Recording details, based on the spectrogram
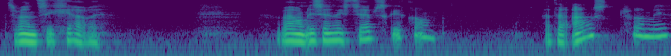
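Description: A woman's voice: fairly low pitch, animated, takes it slowly, vocal fry, dark tone, full character voice. A woman playing a guarded, embittered middle-aged woman in a German radio crime play, terse and solemn. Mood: guarded, bitter.

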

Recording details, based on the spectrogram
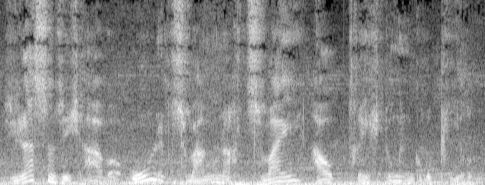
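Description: A man giving a measured, formal reading of an old scholarly text. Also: lowish voice, very animated, background noise. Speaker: reader of quoted text. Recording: music behind the reading.

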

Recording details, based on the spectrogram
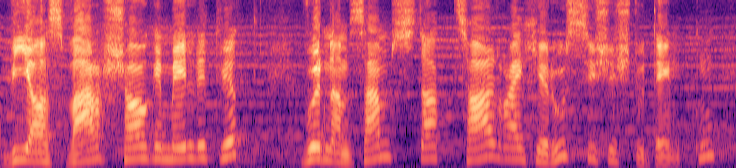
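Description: An actor playing a declamatory reader of old newspaper reports and notices, clipped, in a 1960s radio play. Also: male voice, high-pitched, expressive, unhurried, sharp tone, faint music behind, full character voice. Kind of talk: 1960s radio drama narration, read-out news.

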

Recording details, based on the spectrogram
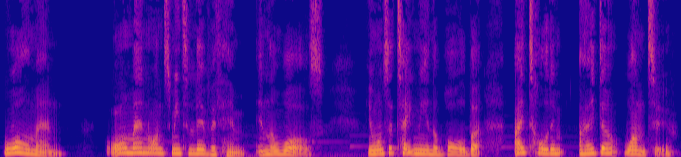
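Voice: mid-range voice, lively intonation, a little slow, gravelly, dark tone, faint music behind, pitched above the performer's own voice. A man voicing a frightened, tearful young boy in a narrated horror story. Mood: upset, pleading.

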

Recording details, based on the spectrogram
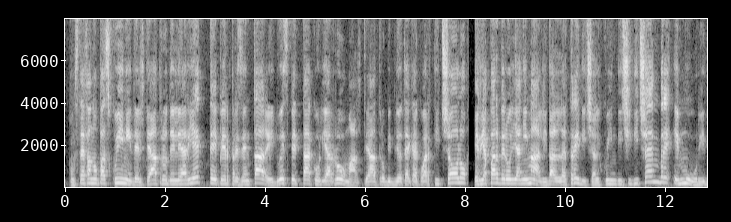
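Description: A man's voice: a little high, animated, normal speed, few pauses, a bit bright. A man presenting a radio culture segment and putting questions to a guest as the interviewer.

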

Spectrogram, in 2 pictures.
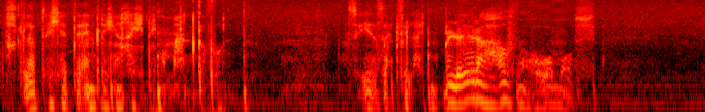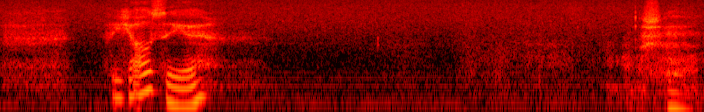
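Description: An actress playing a volatile, emotionally contradictory married woman making frantic phone calls in a radio drama, swinging abruptly between hushed and agitated delivery. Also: low-pitched, vocal fry, exaggerated voice, rough recording. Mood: scornful, then seductive, conspiratorial. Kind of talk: 1980s German radio drama monologue.

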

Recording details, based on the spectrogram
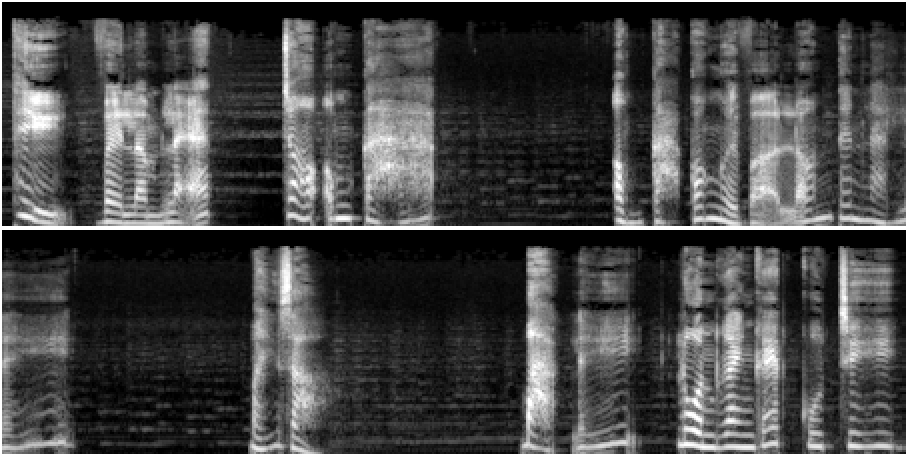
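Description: A man's voice: high-pitched, gravelly, no echo, pitched above the performer's own voice, full character voice. A man voicing a frail, trembling old woman. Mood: mournful. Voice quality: weak, trembling, stammering. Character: frail old woman lottery seller, tearful.

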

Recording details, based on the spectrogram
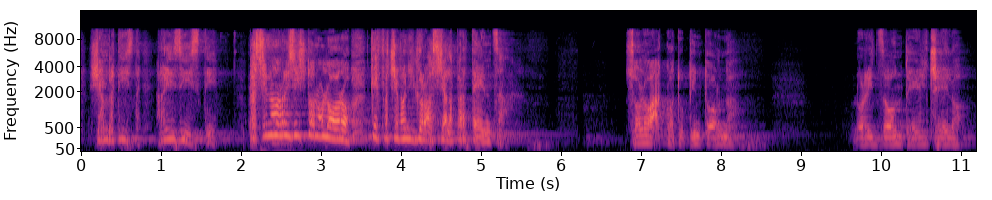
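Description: An actor playing a bitter, sardonic storyteller of sea tragedies in a theatrical monologue, declamatory and repetitive, with a gravelly voice. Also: male voice, high-pitched, heavily acted. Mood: urgent. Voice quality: gravelly, creaky. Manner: declamatory, repetitive, swinging from muttering to shouting. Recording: reverberant theatre with live music behind. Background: live music.

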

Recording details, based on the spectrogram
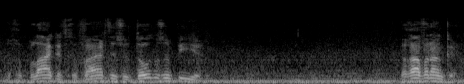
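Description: An actor playing a sober, level-headed tugboat skipper in a Dutch radio drama, measured and understated. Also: male voice, medium pitch, lightly acted. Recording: clear background noise, ship ambience.

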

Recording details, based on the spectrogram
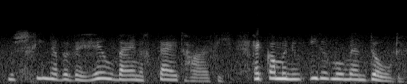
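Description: A woman's voice: a little high, expressive, brisk, natural voice. A woman acting a passionate, defiant lover facing danger in a radio drama, with intense, earnest delivery. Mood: pleading. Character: passionate, doomed young woman in love, defiant. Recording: thin, phone-like radio recording with hiss.

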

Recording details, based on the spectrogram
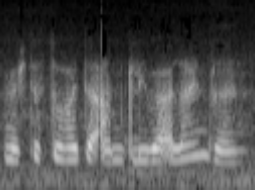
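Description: A woman's voice: fairly low pitch, little pitch movement, quick pace, slight background noise. An actress playing a guarded professional woman who talks evasively and challengingly over a telephone in a radio drama. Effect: telephone filter. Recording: thin tinny phone line.

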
